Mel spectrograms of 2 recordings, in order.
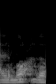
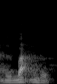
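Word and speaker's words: البعد: Itu bacanya al-bu'du bukan al-ba'du.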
